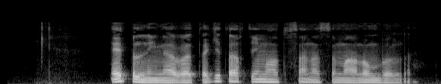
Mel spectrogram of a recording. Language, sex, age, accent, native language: Uzbek, male, 25-34, Buxoro, Uzbek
